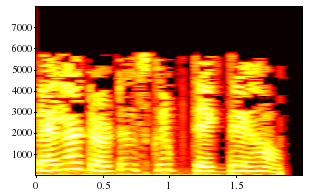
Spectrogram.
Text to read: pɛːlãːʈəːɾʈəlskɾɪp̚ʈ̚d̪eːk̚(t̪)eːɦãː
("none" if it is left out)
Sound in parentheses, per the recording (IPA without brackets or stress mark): d̪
